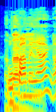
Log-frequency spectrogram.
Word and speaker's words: Aubameyang: Can I just pick you up on your pronunciation of Aubameyang? Is that Aubameyang. Official? Is that officially how it goes? – Aubameyang? – I go Aubameyang, yeah. But no, I like your one.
